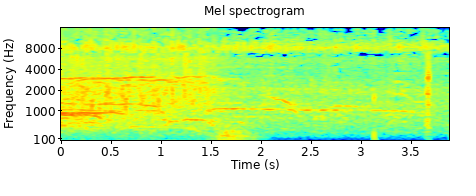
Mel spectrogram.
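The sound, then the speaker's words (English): Cheering crowd noise greets a show host as he is welcomed onto a live stage, a steady dense roar that fades after a couple of seconds and is followed by a few sharp knocks. “Ladies and gentlemen, put your hands together and help welcome your friend and mine, Kevin White.”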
